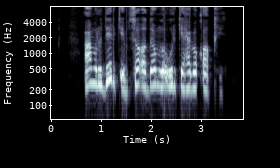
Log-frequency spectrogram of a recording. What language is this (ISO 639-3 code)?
dar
